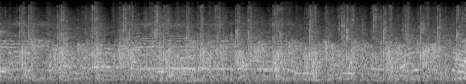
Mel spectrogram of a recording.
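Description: A church congregation applauds loudly and steadily throughout, with dense sustained clapping and a bit of crowd noise.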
